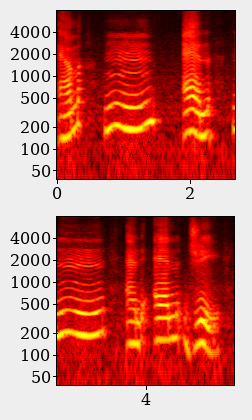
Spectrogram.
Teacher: closing off your nose you see you cannot do it because the M sound comes out of your nose it's a nasal sound same thing with the NG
